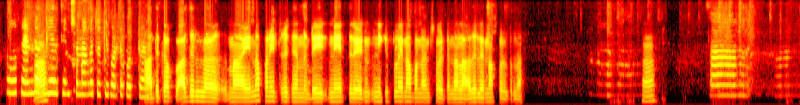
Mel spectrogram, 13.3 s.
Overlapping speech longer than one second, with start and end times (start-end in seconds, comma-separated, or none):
none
